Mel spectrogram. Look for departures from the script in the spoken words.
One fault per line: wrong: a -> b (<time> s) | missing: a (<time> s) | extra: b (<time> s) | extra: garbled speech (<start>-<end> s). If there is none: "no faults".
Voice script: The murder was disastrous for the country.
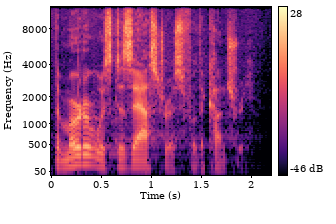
no faults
